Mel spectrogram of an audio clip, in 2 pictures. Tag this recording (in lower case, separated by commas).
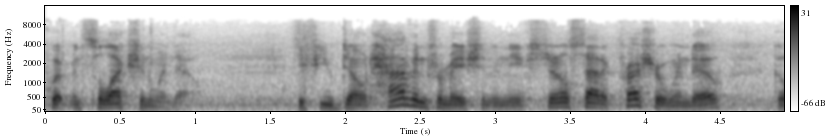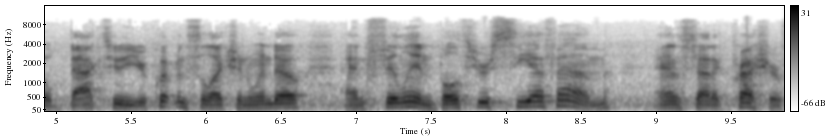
speech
